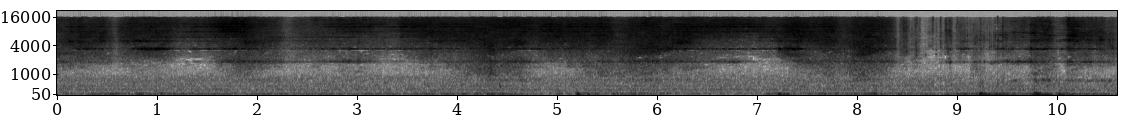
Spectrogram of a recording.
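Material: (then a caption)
Ceramic. Fingertips and medium nails rub and scratch the outer wall and rim of one medium dark-brown glazed ceramic bowl with a carved foot, hollow and empty, set upside down and then tilted on a carpeted surface. The sound is a steady, bright, hissy rubbing in slow repeated sweeps over a faint low rumble, with two light scratchy ticks near the end.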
